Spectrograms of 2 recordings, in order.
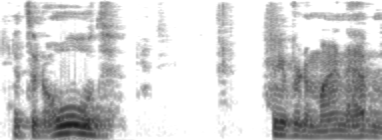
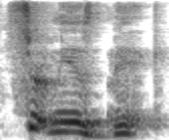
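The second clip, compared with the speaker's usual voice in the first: lightly voiced boy; 9 semitones higher, 5 dB louder than usual. Jim voiced in story.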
